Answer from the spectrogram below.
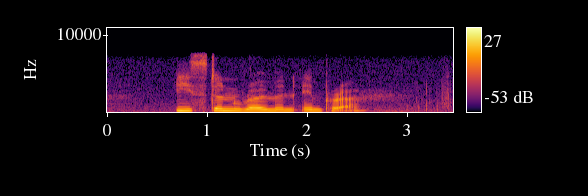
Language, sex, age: English, female, 19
